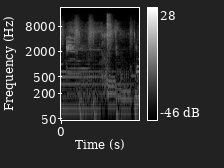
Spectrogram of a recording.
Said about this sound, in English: Here's a purring.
